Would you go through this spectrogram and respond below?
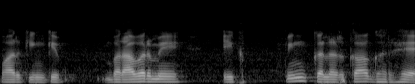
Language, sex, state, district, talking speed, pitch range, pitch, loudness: Hindi, male, Uttar Pradesh, Gorakhpur, 145 wpm, 110-130 Hz, 120 Hz, -31 LUFS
